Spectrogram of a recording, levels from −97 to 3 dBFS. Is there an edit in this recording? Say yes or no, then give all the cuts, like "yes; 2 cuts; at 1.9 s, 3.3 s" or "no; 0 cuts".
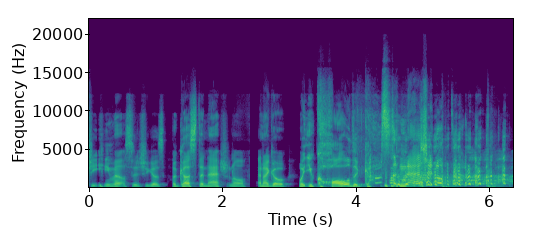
yes; 3 cuts; at 1.1 s, 2.4 s, 3.0 s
